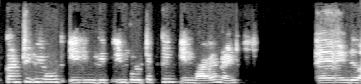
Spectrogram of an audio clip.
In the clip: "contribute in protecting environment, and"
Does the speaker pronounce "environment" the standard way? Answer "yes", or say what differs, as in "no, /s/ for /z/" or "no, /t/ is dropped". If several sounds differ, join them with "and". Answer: no, /ɹ/ is dropped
